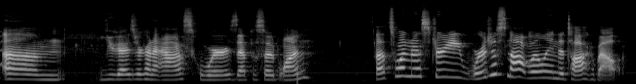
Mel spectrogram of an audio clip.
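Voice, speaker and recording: Loud and animated, a woman with a strong Southern US accent speaks at a moderate pace in a high pitch with lively intonation. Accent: thick Southern. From US South, North Carolina. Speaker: podcast co-host. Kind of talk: casual chat. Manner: talkative, animated.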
